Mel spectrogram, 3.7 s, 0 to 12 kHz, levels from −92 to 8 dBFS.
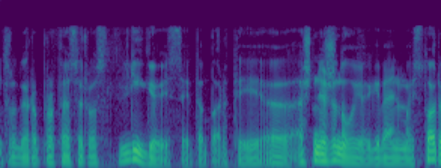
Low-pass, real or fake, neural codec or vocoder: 7.2 kHz; real; none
